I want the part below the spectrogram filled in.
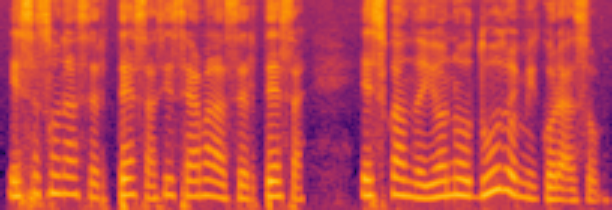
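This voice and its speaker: A woman's voice: medium pitch, quick pace, mellow, dry recording. A woman pastor preaching a sermon, emphatic and repetitive, often putting questions straight to the congregation. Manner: emphatic, repeats phrases, questions the congregation directly.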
